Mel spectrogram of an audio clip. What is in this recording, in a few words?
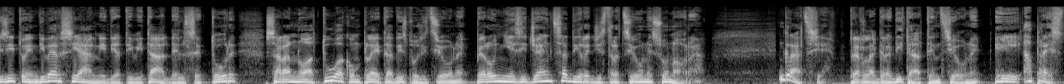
italian voice over male commercial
